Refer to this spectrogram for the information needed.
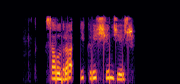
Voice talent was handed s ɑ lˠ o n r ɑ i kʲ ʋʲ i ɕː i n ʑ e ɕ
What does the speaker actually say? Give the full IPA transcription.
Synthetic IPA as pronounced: s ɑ lˠ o n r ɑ i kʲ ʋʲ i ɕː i n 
